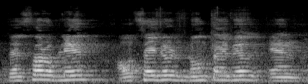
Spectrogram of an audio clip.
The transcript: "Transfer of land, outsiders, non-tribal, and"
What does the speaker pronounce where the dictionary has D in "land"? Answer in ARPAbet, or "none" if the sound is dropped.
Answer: none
